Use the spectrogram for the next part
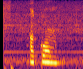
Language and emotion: Russian, neutral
